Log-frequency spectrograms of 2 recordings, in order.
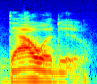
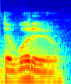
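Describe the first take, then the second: First: The first syllable rhymes with 'cow'. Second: The first syllable does not rhyme with 'cow'. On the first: The speaker calls it right. "It's actually Dawudu. So you pronounce it like like that, like a D O W" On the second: The speaker calls it wrong. "I thought it was Dawudu, but it's not"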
